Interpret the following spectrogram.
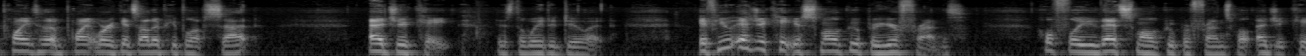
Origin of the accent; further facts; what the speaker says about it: New York, United States; moved away as an adult; when I came from New York to here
